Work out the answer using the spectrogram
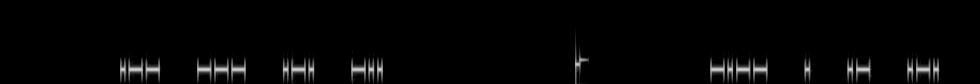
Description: Morse code, heard as a keyed tone, about 28 wpm, spaced as for 16 wpm, 690 Hz. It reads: WORD YEAR
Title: 3x Character Spacing - Top 200 Words - 28wpm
